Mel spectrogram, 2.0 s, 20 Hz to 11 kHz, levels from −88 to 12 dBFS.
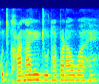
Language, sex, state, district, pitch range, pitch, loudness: Hindi, female, Bihar, Lakhisarai, 190-200 Hz, 190 Hz, -15 LUFS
